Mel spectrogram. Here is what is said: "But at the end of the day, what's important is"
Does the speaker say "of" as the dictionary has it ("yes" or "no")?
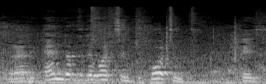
yes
